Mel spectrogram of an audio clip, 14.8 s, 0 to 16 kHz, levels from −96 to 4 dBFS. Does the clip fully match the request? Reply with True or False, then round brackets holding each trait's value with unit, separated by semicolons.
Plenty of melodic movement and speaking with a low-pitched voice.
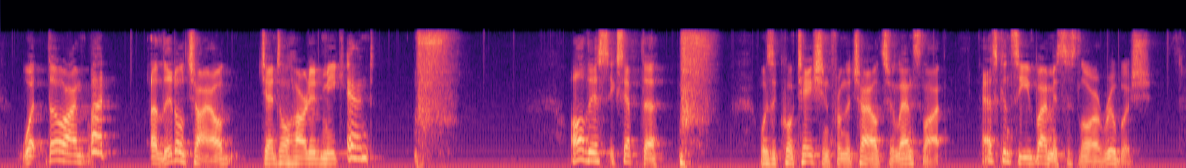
True (6.6 semitones; 120 Hz)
